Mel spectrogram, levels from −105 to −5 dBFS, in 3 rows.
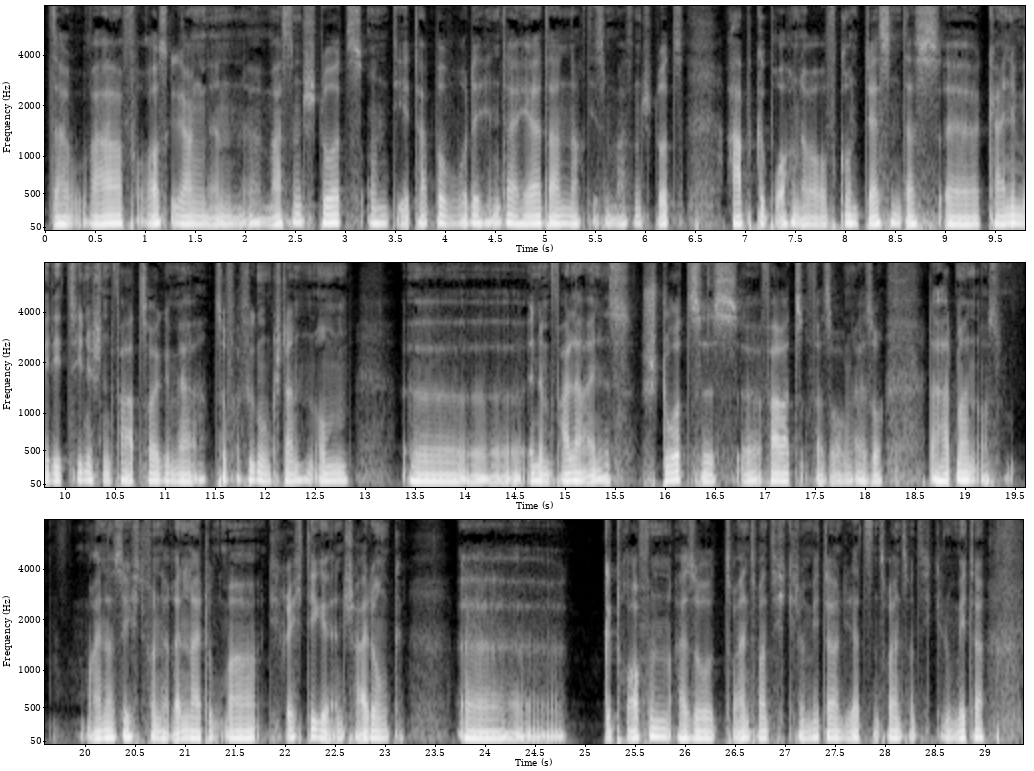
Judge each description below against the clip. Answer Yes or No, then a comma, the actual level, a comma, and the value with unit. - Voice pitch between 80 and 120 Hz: Yes, very low, 95 Hz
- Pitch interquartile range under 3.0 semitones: Yes, narrow, 2.4 semitones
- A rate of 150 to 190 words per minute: No, slow, 125 wpm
